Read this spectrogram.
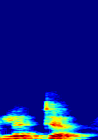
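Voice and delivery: "letter" with no R at the end; silent final R. Shown as a demonstration. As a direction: end "letter" on a plain vowel, R dropped. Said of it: "R is silent".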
